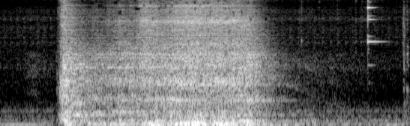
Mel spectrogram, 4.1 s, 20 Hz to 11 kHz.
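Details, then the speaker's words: Classic Rolls-Royce Silver Shadow after running about 30 seconds and dying on its own: the starter spins and the engine tries to catch in a short burst, then fades without running. Fuel starvation is suspected, since it only starts when sprayed with something. "the car ran I had it running for about 30 seconds maybe or something like that and then it just died on its own uh and now it doesn't want to start"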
